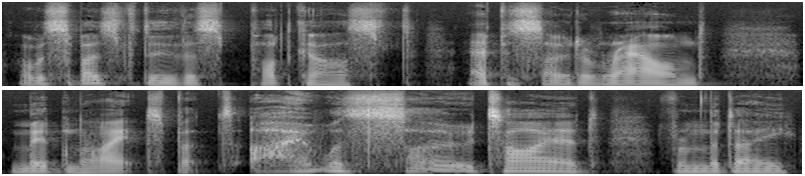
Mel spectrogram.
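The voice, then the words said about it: Croaky, just-woken-up voice. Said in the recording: “sorry if I sound a bit croaky, it's just that I woke up from a nap ... croaky voice or not”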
